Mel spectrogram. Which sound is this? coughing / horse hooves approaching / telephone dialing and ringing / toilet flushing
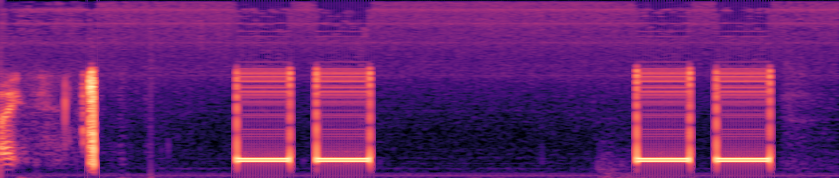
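telephone dialing and ringing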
